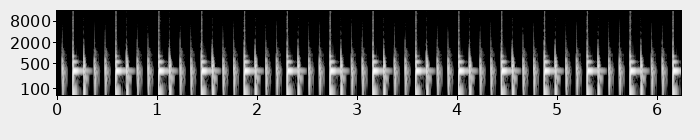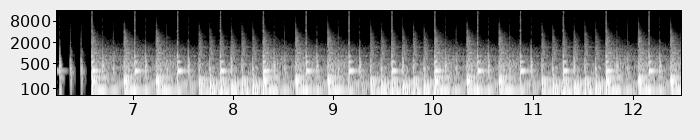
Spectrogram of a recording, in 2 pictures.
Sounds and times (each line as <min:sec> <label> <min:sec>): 0:06.6 bass 0:12.4
0:06.6 bassdrum acoustic 0:12.4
